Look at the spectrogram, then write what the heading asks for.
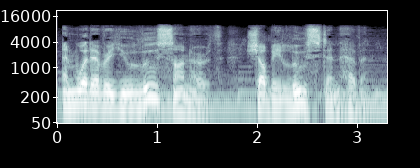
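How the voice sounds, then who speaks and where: Male actor as admonishing holy teacher, declamatory, animated intonation, audio Bible drama, music underneath. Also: on the low side, moderate pace, close to an everyday voice. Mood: solemn. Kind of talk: dramatized scripture reading.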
